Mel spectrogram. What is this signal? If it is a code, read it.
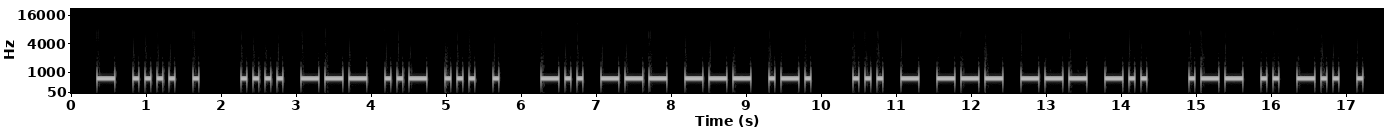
Morse code, heard as a keyed tone, about 15 wpm, 700 Hz. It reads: THE HOUSE DOOR STOOD WIDE
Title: Sentences from Top 1000 Words - Review Part 6 - 15wpm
